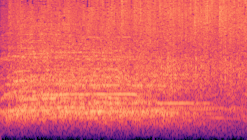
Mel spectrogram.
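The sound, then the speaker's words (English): A live audience at the annual European Barn Doors and Gates Expo applauds in a steady, dense wash of clapping that holds fairly loud for a couple of seconds, then begins to taper off slightly toward the end. “This edition of the podcast is a very special one, as it's being recorded in front of a live audience.”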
